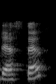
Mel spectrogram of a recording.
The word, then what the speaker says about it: Desta: from guests dusty green welcome to the show desta thank you and for such a pleasure absolutely ask you am i pronouncing your name right yes ma'am okay if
